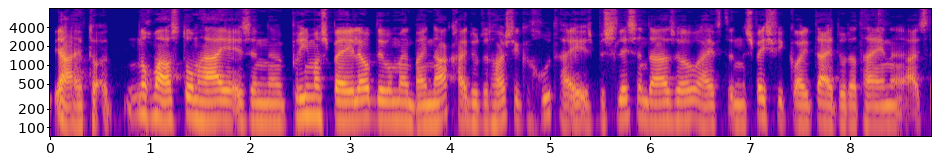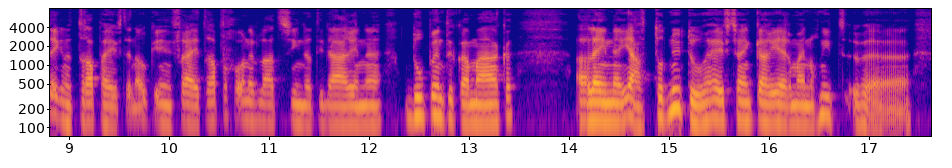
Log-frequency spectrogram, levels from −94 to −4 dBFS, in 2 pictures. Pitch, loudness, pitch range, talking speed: 125 Hz, -28 LUFS, 115-140 Hz, 225 wpm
